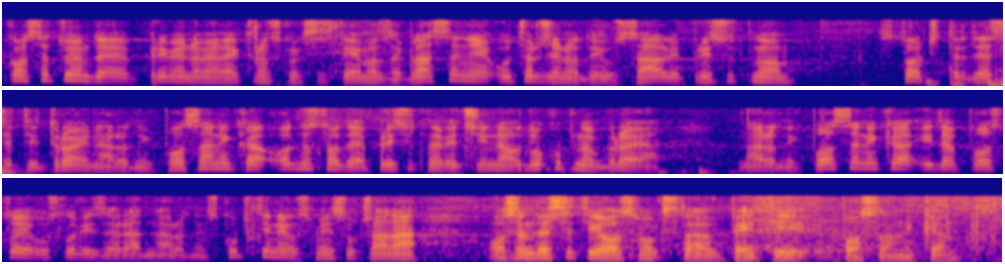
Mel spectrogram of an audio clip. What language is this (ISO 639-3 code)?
srp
